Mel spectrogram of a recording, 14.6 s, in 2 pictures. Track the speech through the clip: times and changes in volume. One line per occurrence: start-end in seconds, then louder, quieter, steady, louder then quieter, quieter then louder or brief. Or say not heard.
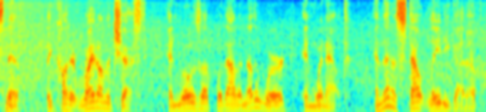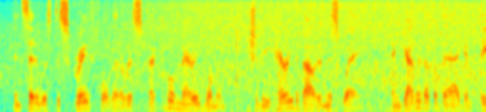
0.0-14.5 steady.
